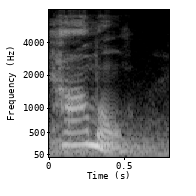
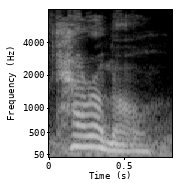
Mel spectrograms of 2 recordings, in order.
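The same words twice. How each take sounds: First: The word is said with two syllables. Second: The word is said with three syllables. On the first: The speaker calls it wrong. "not caramel ... There's a separate syllable you guys are missing" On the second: The speaker calls it right. "it's caramel"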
